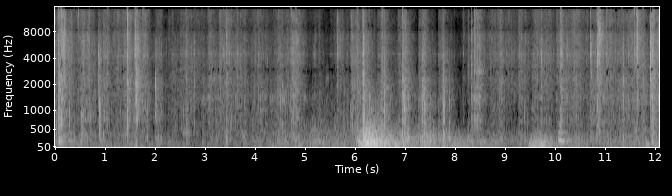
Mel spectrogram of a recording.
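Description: Plastic courier bag crinkling and crackling as it is handled and turned over, with a dull thump about halfway through as the package is set down on a table.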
